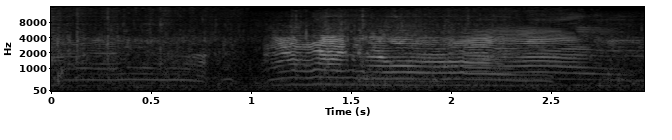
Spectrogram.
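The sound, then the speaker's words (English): Harsh, wavering squawks and drawn-out braying calls from several black-footed albatrosses overlap in a noisy squabble, fairly loud, rising in intensity after a brief lull, as the birds fight over bait scraped off fishing hooks at the gunwale of a boat. “Birds went up to grab some of it, and they're arguing with each other, as we can hear.”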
